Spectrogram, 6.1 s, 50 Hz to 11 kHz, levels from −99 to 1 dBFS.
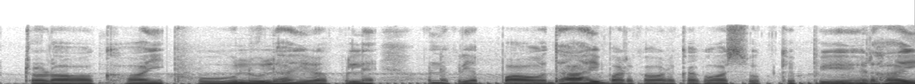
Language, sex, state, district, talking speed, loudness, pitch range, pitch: Bajjika, male, Bihar, Vaishali, 135 wpm, -25 LUFS, 130-140 Hz, 135 Hz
